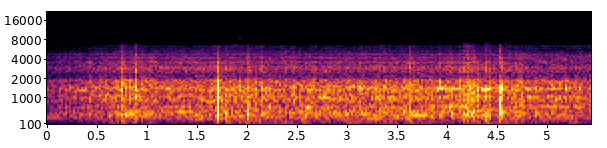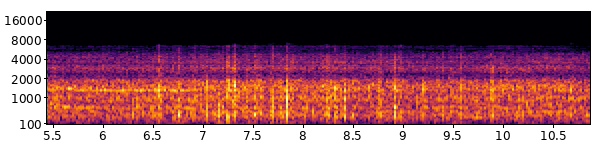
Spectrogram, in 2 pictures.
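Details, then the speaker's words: Panasonic RF-973 AM/FM radio on evening medium wave, Terk Advantage passive loop, faintly receiving 530 CHLO; constant hiss with scattered sharp crackles and pops from distant lightning strikes, not a fault in the set. "Okay, I'm just barely getting some music there. But you'll hear some crackling. That's actually lightning strikes from a distant storm, so..."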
